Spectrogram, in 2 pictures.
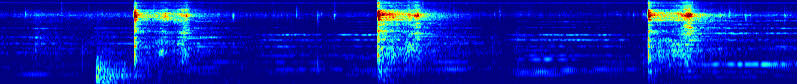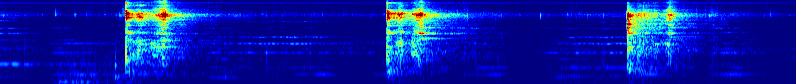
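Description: Metal tongs and a teaspoon clinking against a stainless steel pot of fig syrup (cotto di fichi) while fried cartellate are pressed down and basted, about six sharp clinks spaced roughly a second and a half apart. Faint background music plays underneath.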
